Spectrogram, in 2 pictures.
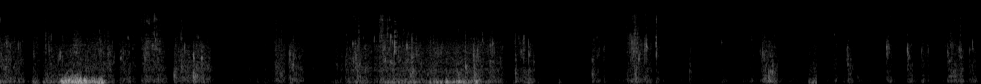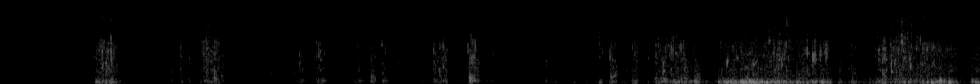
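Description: A paddle dips and splashes in the water in bursts.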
